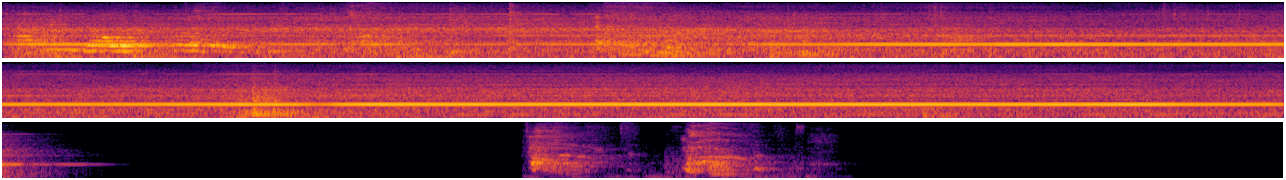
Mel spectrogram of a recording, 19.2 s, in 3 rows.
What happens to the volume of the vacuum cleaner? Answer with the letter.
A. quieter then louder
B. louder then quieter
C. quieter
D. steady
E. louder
E.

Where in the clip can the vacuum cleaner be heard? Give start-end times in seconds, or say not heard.
0.0-12.8.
